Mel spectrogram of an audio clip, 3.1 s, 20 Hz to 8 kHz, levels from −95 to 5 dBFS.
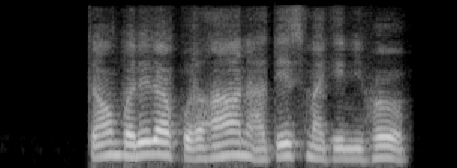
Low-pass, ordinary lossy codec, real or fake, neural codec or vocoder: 7.2 kHz; AAC, 32 kbps; fake; codec, 16 kHz, 0.5 kbps, FunCodec, trained on Chinese and English, 25 frames a second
